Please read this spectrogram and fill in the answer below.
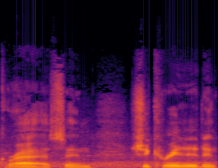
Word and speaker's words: GRAS: And the sculpture is called, I think it's pronounced grass, but not like the grass like that grows from the ground. It's GRAS, which is a name after the FDA classification of untested chemical like additives.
